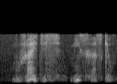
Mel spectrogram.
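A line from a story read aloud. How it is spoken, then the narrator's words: Whisper. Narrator (Russian): прошептал Лестер Смит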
